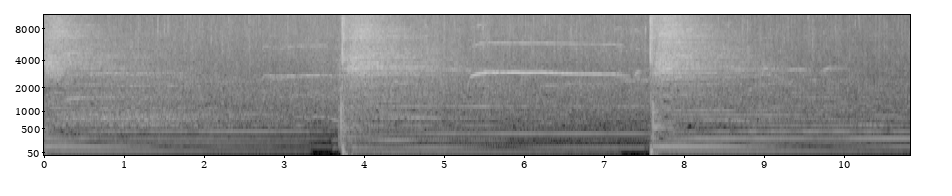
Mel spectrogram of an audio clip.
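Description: A live rock band hits a chord together with a drum and cymbal crash three times, about four seconds apart. Each time the chord and the cymbal are left to ring and fade out slowly.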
